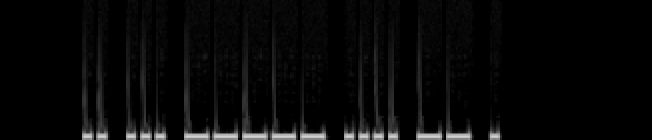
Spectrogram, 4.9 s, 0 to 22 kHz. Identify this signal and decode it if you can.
Morse code, heard as a keyed tone, about 22 wpm, 700 Hz. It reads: IS0HME
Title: DXCC-100 Call Signs - 6 Characters - 22wpm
